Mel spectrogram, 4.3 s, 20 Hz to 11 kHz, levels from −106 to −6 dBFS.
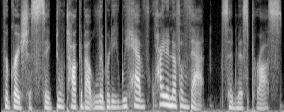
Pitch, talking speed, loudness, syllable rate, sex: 170 Hz, 225 wpm, -22 LUFS, 5.7 syllables/s, female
